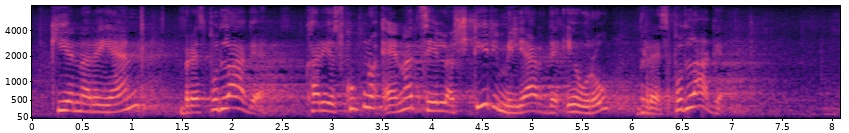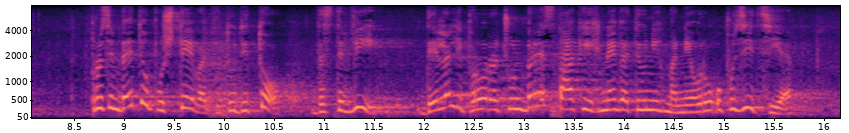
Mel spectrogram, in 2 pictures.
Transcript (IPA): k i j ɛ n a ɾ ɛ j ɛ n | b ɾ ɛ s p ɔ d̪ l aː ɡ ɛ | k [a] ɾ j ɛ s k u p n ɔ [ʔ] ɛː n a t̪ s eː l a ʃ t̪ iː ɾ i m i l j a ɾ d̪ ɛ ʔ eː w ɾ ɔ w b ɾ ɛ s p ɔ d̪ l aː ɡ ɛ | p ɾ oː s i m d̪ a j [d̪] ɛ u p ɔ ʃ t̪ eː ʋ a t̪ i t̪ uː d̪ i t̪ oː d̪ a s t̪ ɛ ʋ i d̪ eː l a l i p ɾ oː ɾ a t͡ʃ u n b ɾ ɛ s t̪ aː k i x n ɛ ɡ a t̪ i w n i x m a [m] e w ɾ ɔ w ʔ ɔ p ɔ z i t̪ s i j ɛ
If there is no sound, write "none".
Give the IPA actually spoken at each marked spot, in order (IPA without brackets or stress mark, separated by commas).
a, ʔ, t̪, n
